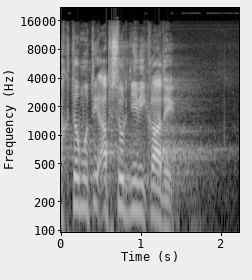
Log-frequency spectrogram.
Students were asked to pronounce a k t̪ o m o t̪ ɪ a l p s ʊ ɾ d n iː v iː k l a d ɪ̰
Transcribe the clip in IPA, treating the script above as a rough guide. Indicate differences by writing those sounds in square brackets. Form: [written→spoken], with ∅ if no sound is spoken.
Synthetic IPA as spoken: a k t̪ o m [o→u] t̪ ɪ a [l→∅] p s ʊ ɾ d [n→ɲ] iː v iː k l a d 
